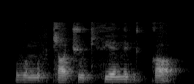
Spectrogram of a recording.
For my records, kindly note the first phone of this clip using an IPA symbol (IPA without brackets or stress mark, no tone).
v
